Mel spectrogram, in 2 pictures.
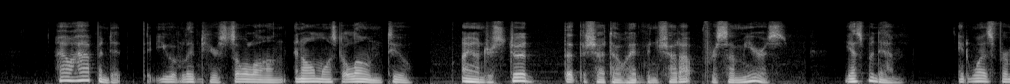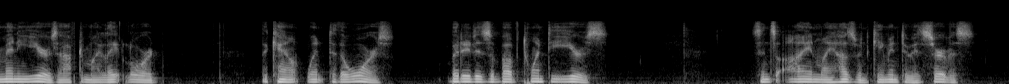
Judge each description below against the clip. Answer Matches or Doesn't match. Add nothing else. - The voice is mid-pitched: Doesn't match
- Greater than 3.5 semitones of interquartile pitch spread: Doesn't match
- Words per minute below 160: Doesn't match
